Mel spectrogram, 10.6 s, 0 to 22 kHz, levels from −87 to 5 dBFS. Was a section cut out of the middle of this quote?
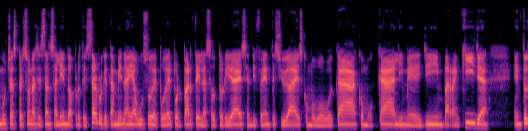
no; 0 cuts

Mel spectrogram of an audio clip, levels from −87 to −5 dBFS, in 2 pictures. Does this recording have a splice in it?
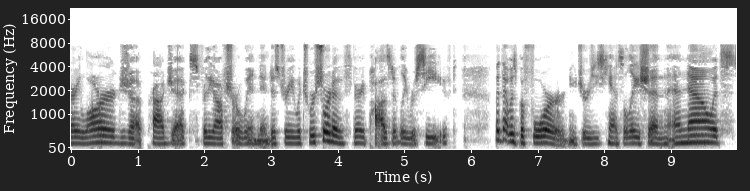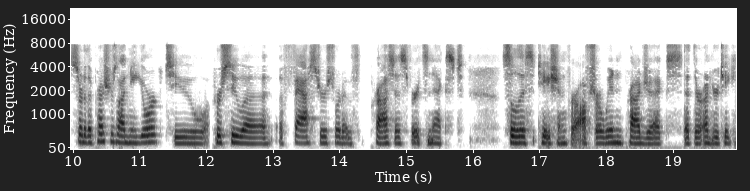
no; 0 cuts

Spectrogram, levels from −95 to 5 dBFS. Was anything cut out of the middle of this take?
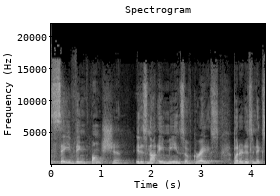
yes; 1 cut; at 1.6 s

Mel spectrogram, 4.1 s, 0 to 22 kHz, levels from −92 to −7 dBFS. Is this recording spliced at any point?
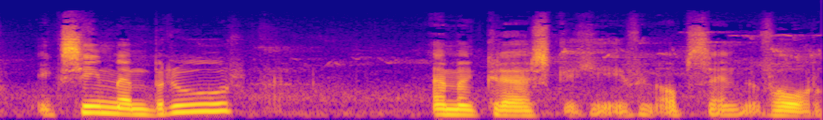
no; 0 cuts

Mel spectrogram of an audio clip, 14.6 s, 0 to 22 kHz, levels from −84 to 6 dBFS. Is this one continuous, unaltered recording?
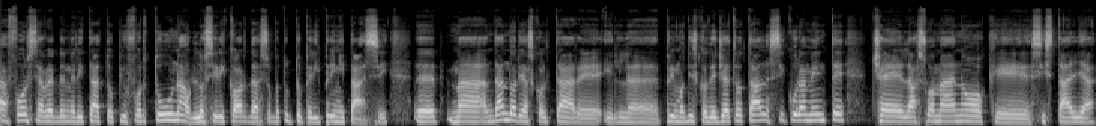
no; 2 cuts; at 2.5 s, 5.8 s

